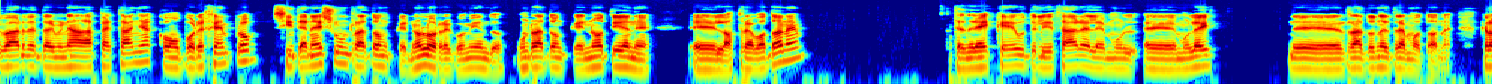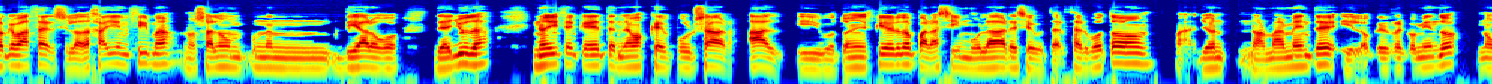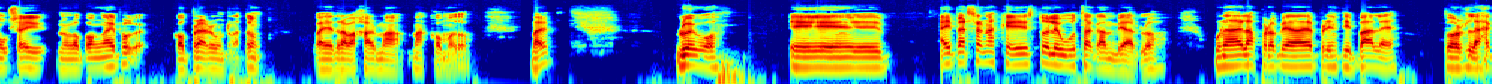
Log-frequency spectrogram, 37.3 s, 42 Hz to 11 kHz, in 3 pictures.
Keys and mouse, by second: 8.1 click, 22.2 click, 29.6 click.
